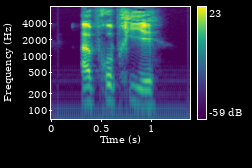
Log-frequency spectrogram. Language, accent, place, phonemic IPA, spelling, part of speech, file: French, France, Lyon, /a.pʁɔ.pʁi.je/, approprier, verb, LL-Q150 (fra)-approprier.wav
- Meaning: 1. to adapt (something) to a situation 2. to seize, take 3. to make one's own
